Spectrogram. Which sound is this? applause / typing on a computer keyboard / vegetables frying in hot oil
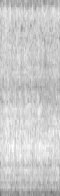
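vegetables frying in hot oil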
